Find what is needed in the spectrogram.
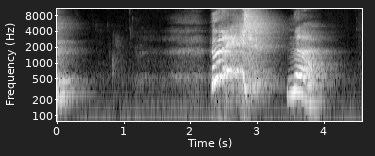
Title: Big cold sneezes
